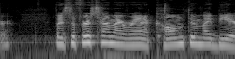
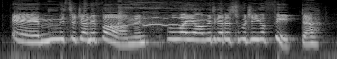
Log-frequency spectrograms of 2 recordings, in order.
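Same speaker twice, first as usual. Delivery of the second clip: put-on Italian American accent, very loud, high; 9 semitones higher, 8 dB louder than usual. Joking with the other speaker, in an Italian American accent. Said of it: "can't do an Italian voice?".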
